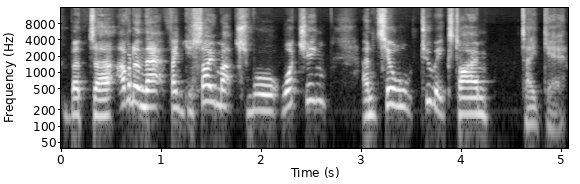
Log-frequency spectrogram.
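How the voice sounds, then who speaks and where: A man hosting a relaxed live stream from his hobby room at home. His voice sits high for a man and swings up and down a lot. He reads out viewer messages and answers them in a rambling, chatty way. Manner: chatty, rambling, quick laughs. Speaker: host. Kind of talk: casual live-stream chat reading viewer comments.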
